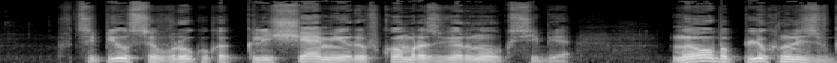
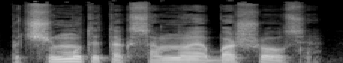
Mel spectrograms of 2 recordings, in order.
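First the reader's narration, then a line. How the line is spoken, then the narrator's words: Plain. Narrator (Russian): спросил я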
